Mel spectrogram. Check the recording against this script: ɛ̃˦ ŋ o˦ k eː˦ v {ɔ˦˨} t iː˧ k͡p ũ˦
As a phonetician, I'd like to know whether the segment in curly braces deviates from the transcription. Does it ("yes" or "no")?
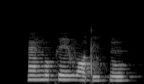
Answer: no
